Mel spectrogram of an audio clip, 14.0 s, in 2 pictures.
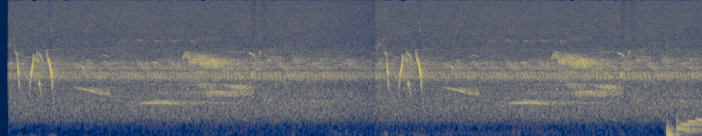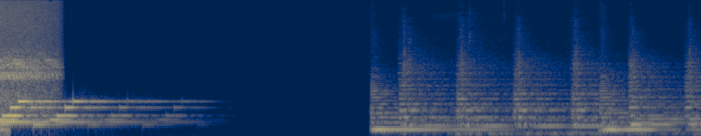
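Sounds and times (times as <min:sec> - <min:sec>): bird chirps: 0:03.8 - 0:07.6.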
